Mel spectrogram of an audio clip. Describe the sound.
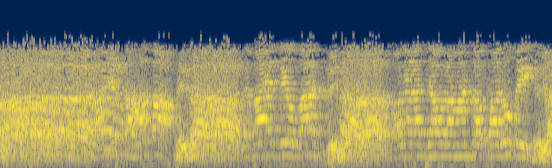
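A crowd at a religious procession rally roars back a chanted religious slogan, its massed voices shouting in unison in a few long, swelling bursts that stay loud and dense throughout.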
